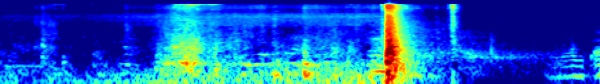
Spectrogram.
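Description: Mossberg pump-action shotgun fired once about four seconds in, a single sharp shot, followed half a second later by a fainter clack. A voice starts up near the end.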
